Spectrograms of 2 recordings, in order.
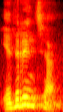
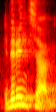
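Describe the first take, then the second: No difference in how they are said.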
